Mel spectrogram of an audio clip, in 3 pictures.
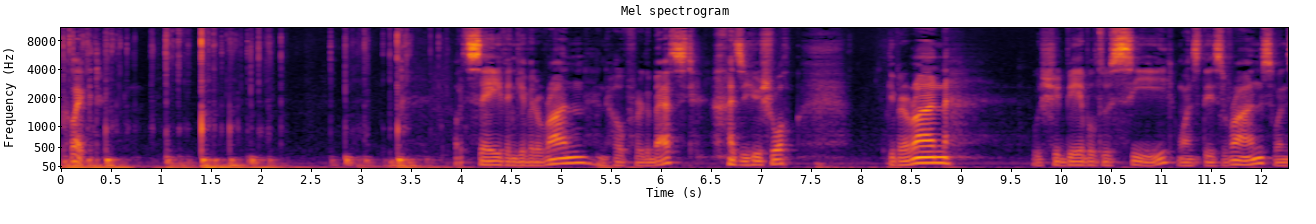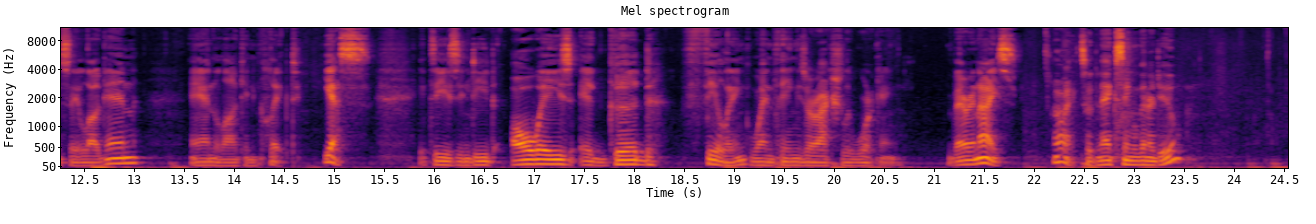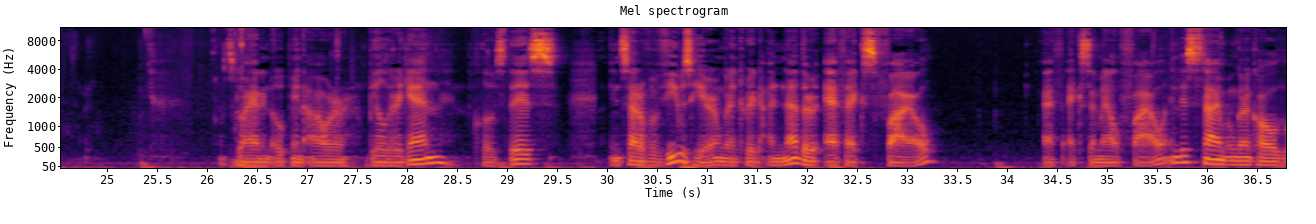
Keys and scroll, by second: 3.5 super+s, 5.5 super+F2, 7.7 ctrl+r.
